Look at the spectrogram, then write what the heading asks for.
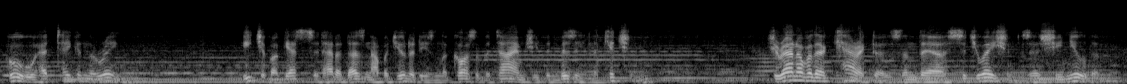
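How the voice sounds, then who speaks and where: A man narrating a scripted 1940s radio drama in a measured, literary, dramatic manner. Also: lowish voice, lively intonation, lightly acted. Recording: muffled 1940s radio recording with music.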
